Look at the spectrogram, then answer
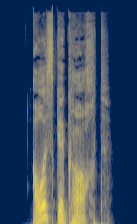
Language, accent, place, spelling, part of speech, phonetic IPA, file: German, Germany, Berlin, ausgekocht, adjective / verb, [ˈaʊ̯sɡəˌkɔxt], De-ausgekocht.ogg
- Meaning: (verb) past participle of auskochen; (adjective) cunning, sly, wily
